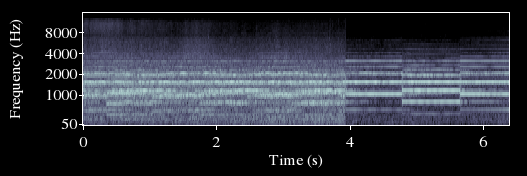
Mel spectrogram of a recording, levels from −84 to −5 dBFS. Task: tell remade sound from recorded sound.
recorded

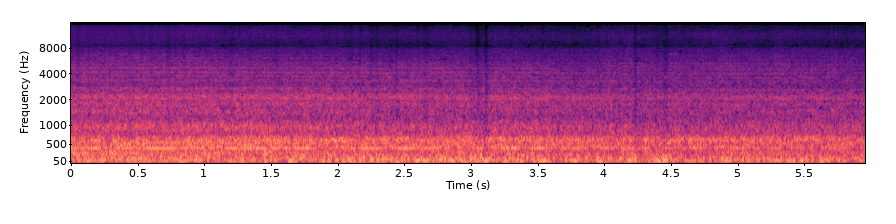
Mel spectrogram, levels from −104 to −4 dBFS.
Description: recorded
